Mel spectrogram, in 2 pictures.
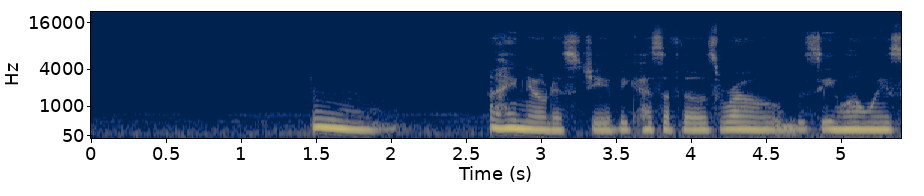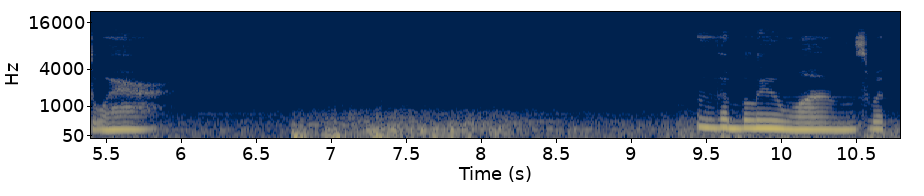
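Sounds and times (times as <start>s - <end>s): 
steady rain pouring down with a low broad rumble: 0.0s - 10.7s
speech: 2.7s - 6.0s, 9.5s - 10.7s.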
